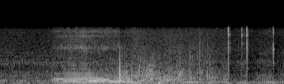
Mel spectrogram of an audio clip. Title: Long Snoring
